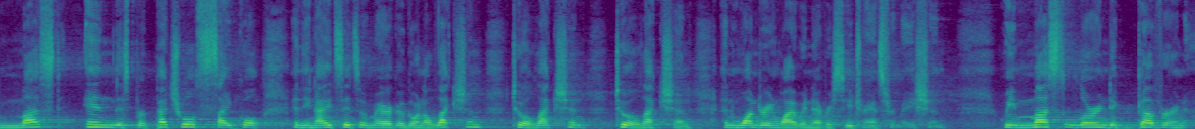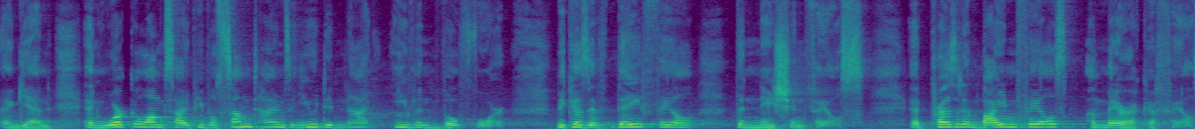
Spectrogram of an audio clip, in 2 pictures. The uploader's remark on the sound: addresses the audience at the Family Leadership Summit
